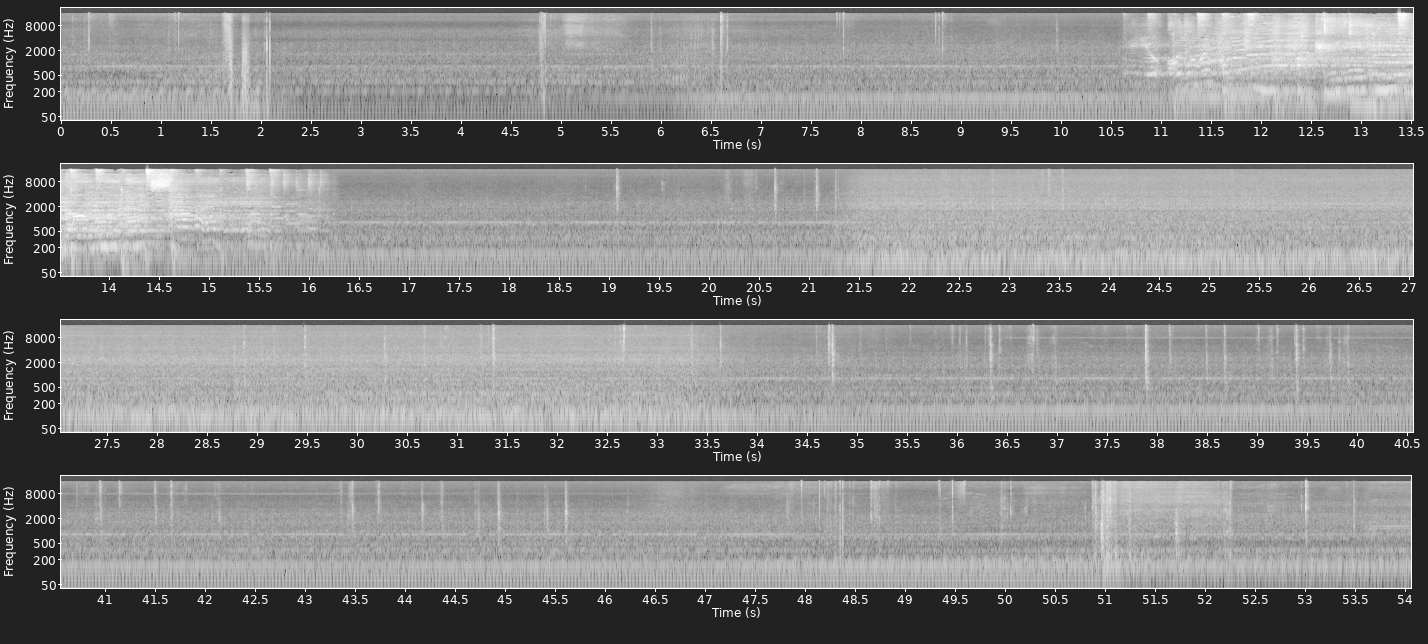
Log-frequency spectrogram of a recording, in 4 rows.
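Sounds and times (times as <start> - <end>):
van engine idling: 0.0 - 54.0.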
